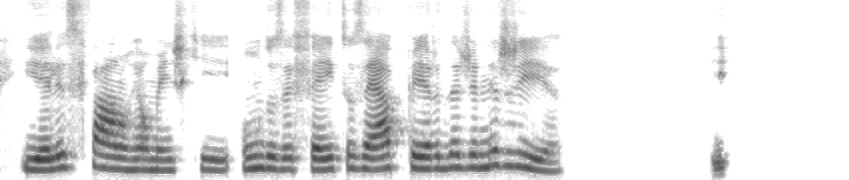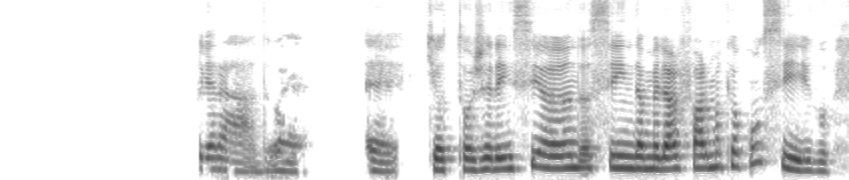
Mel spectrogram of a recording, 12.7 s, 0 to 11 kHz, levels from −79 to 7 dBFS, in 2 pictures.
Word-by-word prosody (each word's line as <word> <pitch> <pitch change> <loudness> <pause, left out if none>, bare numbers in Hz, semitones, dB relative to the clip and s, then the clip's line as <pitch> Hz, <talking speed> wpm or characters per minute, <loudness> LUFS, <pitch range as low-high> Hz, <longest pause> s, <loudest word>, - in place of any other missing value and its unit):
e 200 -2 +4
eles 225 +4 +3
falam 220 -5 +3
realmente 195 -1 -2
que 190 -2 -5
um 215 +3 +1
dos 220 -2 0
efeitos 205 +2 -1
é 210 -1 +4
a 220 +2 +5
perda 225 0 0
de 235 0 -3
energia. 235 -8 -1 1.1
E - - -6 2.4
Esperado, 200 -5 -5 0.7
é, 170 -2 -2
é, - - -10 0.2
que - - -1
eu 195 - +4
tô 200 0 0
gerenciando, 220 +3 +2
assim, 230 -1 +1
da 220 - +5
melhor 215 0 +4
forma 230 +2 +1
que 260 - -2
eu 255 - -4
consigo. 210 - -2
215 Hz, 130 wpm, -24 LUFS, 195-230 Hz, 2.4 s, a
